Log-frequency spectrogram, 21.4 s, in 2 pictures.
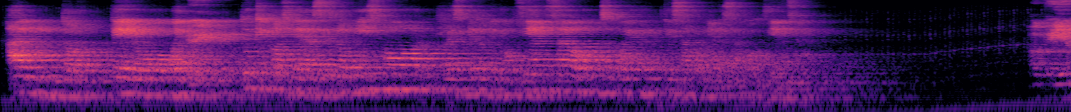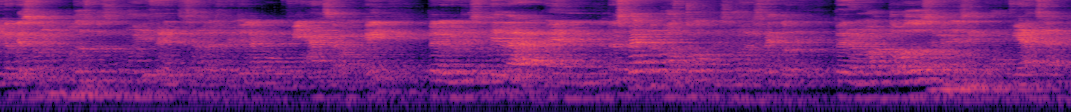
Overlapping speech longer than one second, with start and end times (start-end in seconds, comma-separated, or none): none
